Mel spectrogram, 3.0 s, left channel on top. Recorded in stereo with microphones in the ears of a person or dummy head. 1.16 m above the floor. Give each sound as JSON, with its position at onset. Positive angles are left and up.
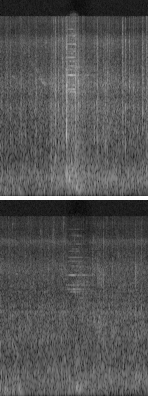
{"t": 1.3, "sound": "a thud", "side_deg": 70, "distance_m": 3.5}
